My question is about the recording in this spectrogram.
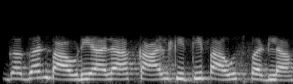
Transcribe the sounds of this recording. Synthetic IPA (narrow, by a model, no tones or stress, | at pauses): ɡəɡəɳbaʋɽijalakalkit̪iːpauːspəɽla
